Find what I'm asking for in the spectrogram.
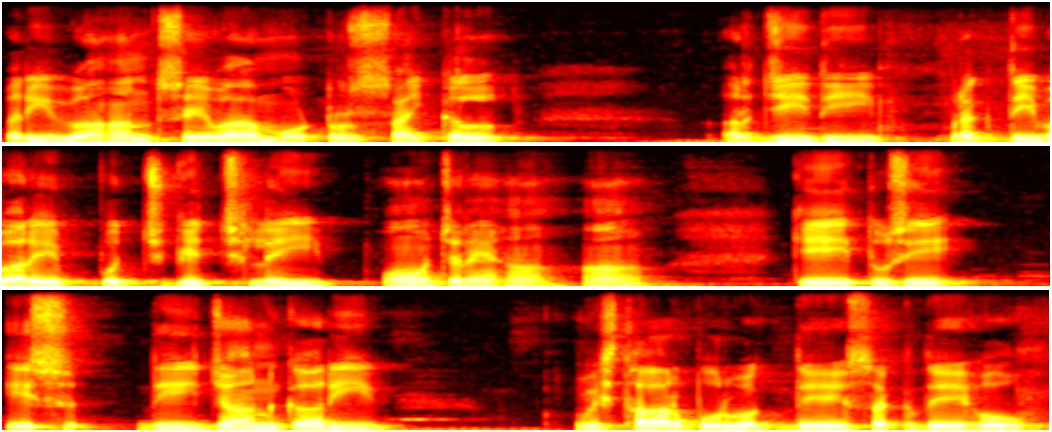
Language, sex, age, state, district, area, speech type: Punjabi, male, 18-30, Punjab, Sangrur, urban, read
